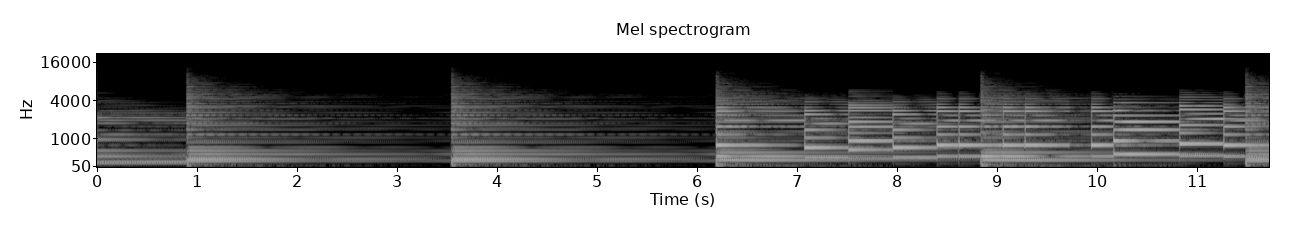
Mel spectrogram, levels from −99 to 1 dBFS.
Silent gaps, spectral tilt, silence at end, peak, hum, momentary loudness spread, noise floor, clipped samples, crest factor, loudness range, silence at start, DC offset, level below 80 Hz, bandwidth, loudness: none; -4 dB/octave; 0 s; -20 dBFS; none; 18 LU; -62 dBFS; under 0.1%; 16 dB; 12 LU; 0 s; under 0.1%; -68 dBFS; 11 kHz; -34 LUFS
